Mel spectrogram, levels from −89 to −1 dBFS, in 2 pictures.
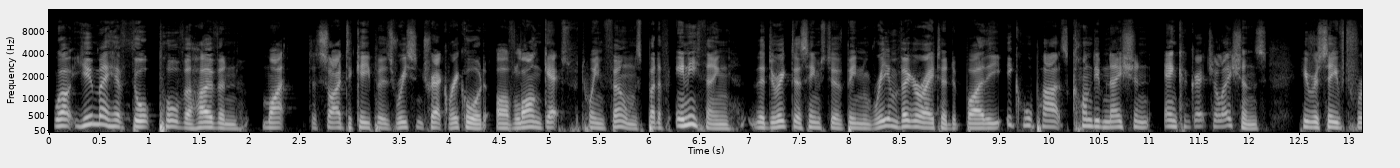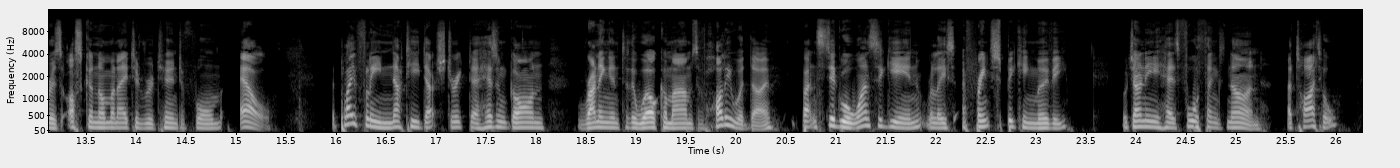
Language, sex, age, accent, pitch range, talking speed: English, male, 30-49, Australian, 135-170 Hz, 180 wpm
